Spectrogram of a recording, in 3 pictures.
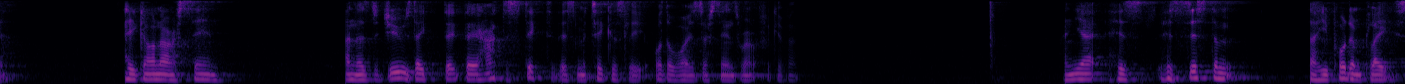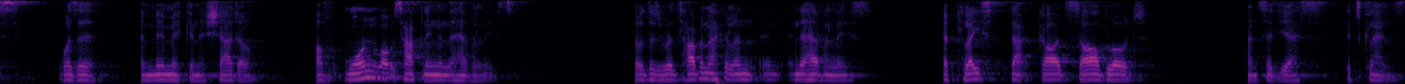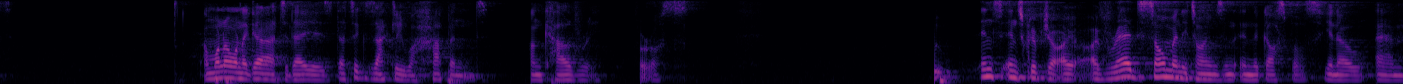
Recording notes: Recorded live in Liberty Church.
